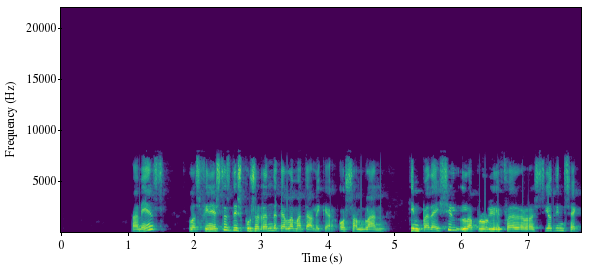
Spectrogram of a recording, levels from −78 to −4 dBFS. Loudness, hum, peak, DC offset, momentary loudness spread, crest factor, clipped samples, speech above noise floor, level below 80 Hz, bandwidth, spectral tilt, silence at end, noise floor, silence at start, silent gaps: -17 LUFS; none; -2 dBFS; under 0.1%; 6 LU; 16 dB; under 0.1%; 61 dB; -52 dBFS; 8 kHz; -3.5 dB/octave; 0 s; -78 dBFS; 1.05 s; none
